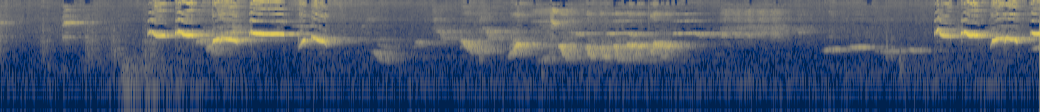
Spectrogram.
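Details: Orange-headed thrush singing, offered as a lure to set captive birds singing. Loud, rich phrases of sweeping whistles and rolling buzzy notes, then a short gap before bright high whistles resume.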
